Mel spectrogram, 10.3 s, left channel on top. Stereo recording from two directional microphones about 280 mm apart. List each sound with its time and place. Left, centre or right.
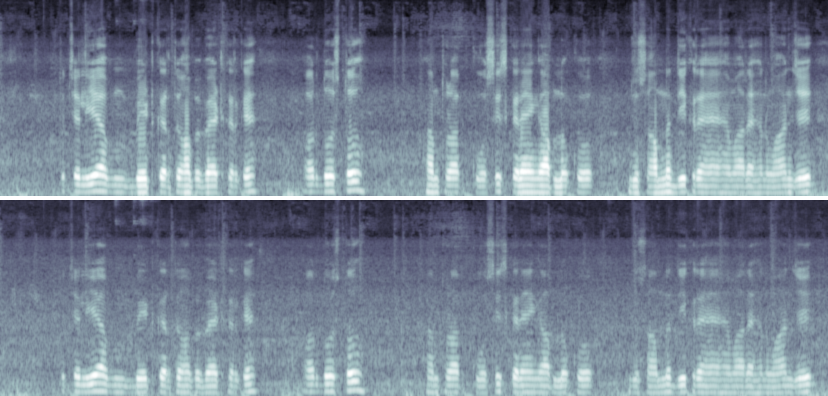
0.9 s speech: left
